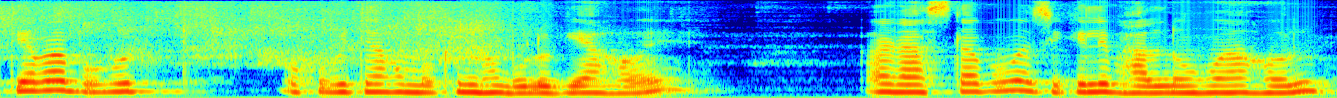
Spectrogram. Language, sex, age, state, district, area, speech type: Assamese, female, 60+, Assam, Tinsukia, rural, spontaneous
